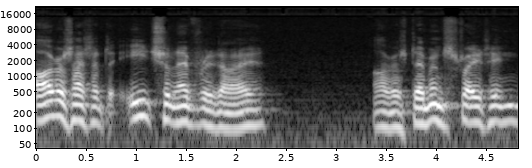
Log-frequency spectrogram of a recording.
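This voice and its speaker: The tone is dark and mellow, with ordinary pitch variation. The delivery moves at a very slow pace. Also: man. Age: 80s+. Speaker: war veteran. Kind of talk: interview answer.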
